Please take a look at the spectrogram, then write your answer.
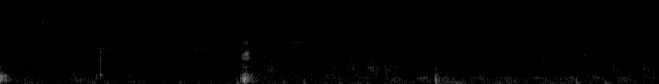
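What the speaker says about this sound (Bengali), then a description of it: "এবার আমি একটা এক্সাম্পল লিখছি" A pen scratches faintly as an example is handwritten, with light strokes and a couple of sharper taps against a quiet background and occasional soft speech.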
